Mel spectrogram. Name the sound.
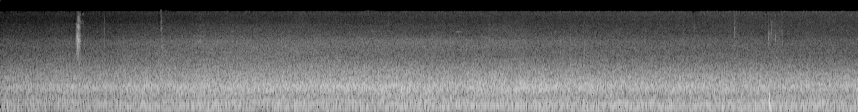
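loud truck passing by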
